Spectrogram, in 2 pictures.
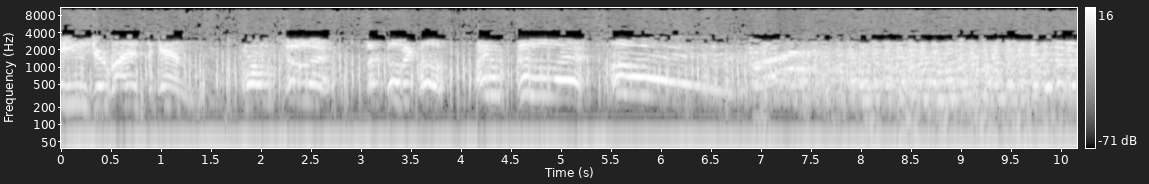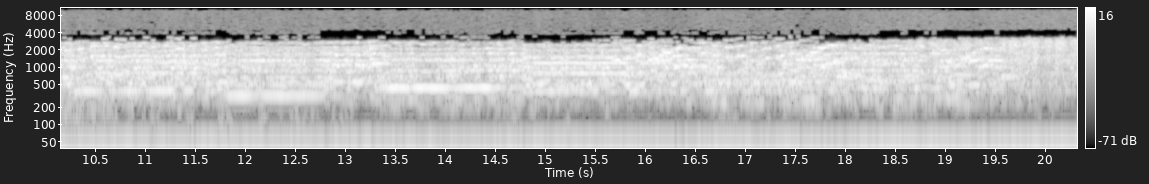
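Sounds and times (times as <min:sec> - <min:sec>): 
speech: 0:00.0 - 0:04.5
short train of locomotive, tender, car and caboose moving along spur line: 0:00.0 - 0:20.3.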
